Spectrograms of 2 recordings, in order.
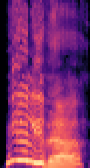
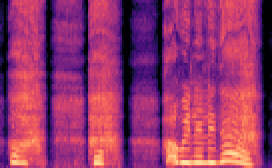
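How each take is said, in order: First: High echo of the question; Queen's retort. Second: High, breathless question between gasps; panting. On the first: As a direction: throw the words back, high and brisk. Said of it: "the Queen repeated". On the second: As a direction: pant it out while running. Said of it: "Alice managed to pant out". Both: A narrator's reading.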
